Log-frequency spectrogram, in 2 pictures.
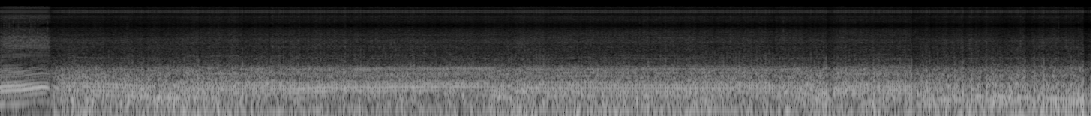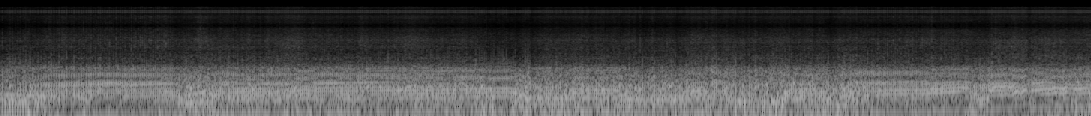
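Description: Off-road motorcycle engine running under throttle, its pitch rising and falling as the rider speeds up and eases off.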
